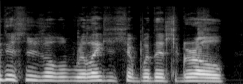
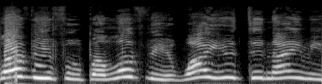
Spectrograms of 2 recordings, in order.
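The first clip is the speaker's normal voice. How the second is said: play-acted whiny crying plea, pitched very high; 9 semitones higher than usual. Mocking a pleading teenage boy with a boombox: imitating Phantom crying. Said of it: "now crying like".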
